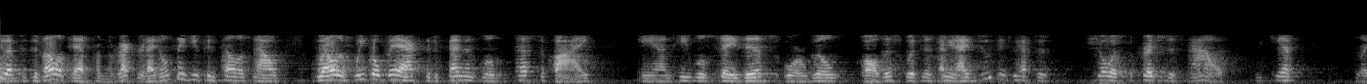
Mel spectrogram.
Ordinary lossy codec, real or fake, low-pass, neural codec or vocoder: AAC, 16 kbps; real; 7.2 kHz; none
